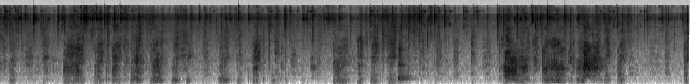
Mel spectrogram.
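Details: A pet dog meeting another dog for the first time, giving a run of short yips and whimpering barks in quick bursts, growing louder toward the end, with rustling movement in the background.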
